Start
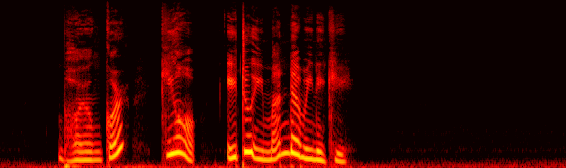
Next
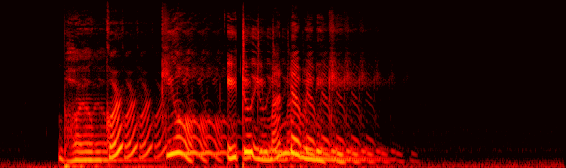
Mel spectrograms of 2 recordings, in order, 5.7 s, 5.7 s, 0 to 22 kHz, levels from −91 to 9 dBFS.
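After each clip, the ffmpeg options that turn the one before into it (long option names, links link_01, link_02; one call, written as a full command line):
ffmpeg -i in.wav -filter_complex "[0:a]aecho=1:1:149|298|447|596|745:0.299|0.146|0.0717|0.0351|0.0172,asplit=2[link_01][link_02];[link_02]acompressor=threshold=-33dB:ratio=6,volume=2.5dB[link_03];[link_01][link_03]amix=inputs=2:normalize=0,volume=-8.5dB" out.wav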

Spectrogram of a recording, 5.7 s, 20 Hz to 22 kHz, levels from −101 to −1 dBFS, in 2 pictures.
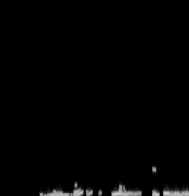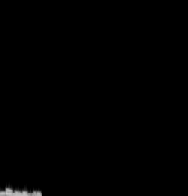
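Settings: ffmpeg -i in.wav -af "highshelf=frequency=3900:gain=9,afftfilt=real='re*gte(hypot(re,im),0.112)':imag='im*gte(hypot(re,im),0.112)':win_size=1024:overlap=0.75" out.wav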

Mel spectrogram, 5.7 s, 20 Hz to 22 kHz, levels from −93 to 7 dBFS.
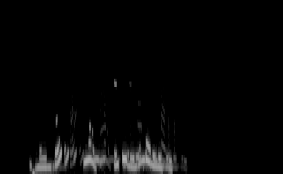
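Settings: ffmpeg -i in.wav -filter_complex "[0:a]adynamicequalizer=threshold=0.00398:dfrequency=560:dqfactor=2.6:tfrequency=560:tqfactor=2.6:attack=5:release=100:ratio=0.375:range=3:mode=boostabove:tftype=bell,asplit=2[link_01][link_02];[link_02]adelay=300,highpass=300,lowpass=3400,asoftclip=type=hard:threshold=-28dB,volume=-27dB[link_03];[link_01][link_03]amix=inputs=2:normalize=0,volume=-4dB" out.wav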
